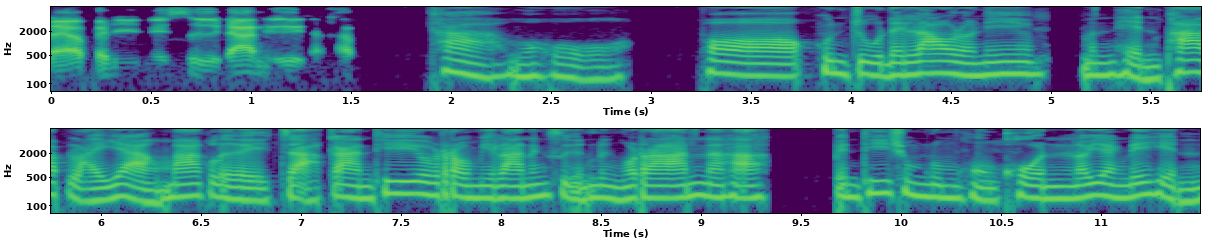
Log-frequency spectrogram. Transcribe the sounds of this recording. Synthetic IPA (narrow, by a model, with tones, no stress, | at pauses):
lɛ̰ː˦˥wpa˧nu˨˩na˧jsɯː˨˩˦daː˥˩nʔɯ̰ː˨˩nːa̰˦kʰɾa˦˥p̚ | kʰa˥˩ʔoː˨˩hoː˨˩ | pʰɔː˧kʰu˧nt͡ɕuː˧˩da˥˩jla˥˩wla˧wniː˦˥˩ma˧nɦe˩˦npʰaː˥˩p̚laː˩˦jːaː˨˩ŋmaː˥˩k̚lɤː˧jt͡ɕa̰ː˨˩kːaː˧nt̪ʰiː˥˩ɾa˧wmiː˧ɾaː˦˥nːa˦˥ŋsɯː˩˦nɯ˨˩ŋɾaː˦˥nːa˦˥kʰa˦˥ʔ | pe˧nt̪ʰiː˥˩t͡ɕʰu˧mnu˧mkʰɔː˩˦ŋkʰo˧nlɛː˦˥wja˧ŋdaː˥˩jɦe˩˦n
